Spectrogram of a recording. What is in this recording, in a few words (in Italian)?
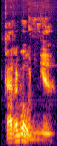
"Carevógne", Manfredoniano; Carevógne s.m. = Foruncolo.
